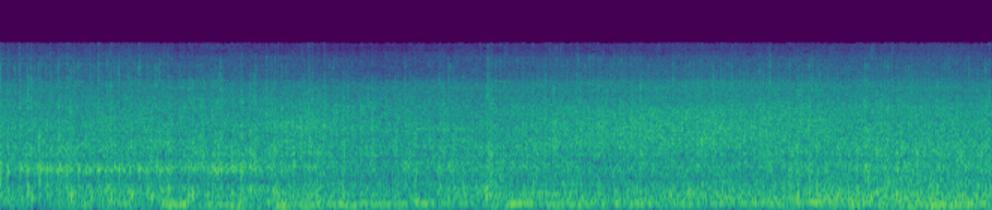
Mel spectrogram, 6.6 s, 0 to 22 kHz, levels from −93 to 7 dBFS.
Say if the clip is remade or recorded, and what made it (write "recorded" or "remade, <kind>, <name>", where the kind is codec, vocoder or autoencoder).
recorded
